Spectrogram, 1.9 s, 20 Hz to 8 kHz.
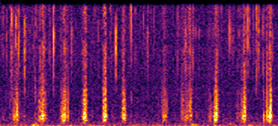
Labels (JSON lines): {"label": "biophony, grazing", "recorder": "SoundTrap 300"}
